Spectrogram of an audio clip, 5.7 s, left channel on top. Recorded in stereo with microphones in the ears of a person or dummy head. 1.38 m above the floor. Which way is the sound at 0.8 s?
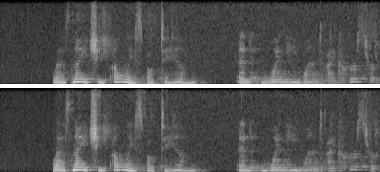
45° right (ahead or behind).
